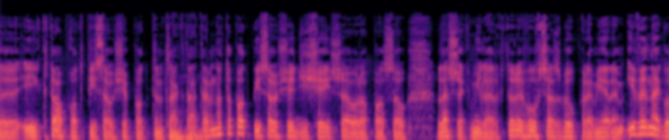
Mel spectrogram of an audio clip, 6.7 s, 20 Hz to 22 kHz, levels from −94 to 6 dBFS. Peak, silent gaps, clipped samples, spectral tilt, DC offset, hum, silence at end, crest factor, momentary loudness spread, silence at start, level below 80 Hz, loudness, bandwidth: -12 dBFS; none; under 0.1%; -5.5 dB/octave; under 0.1%; none; 0 s; 16 dB; 4 LU; 0 s; -44 dBFS; -29 LUFS; 15.5 kHz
